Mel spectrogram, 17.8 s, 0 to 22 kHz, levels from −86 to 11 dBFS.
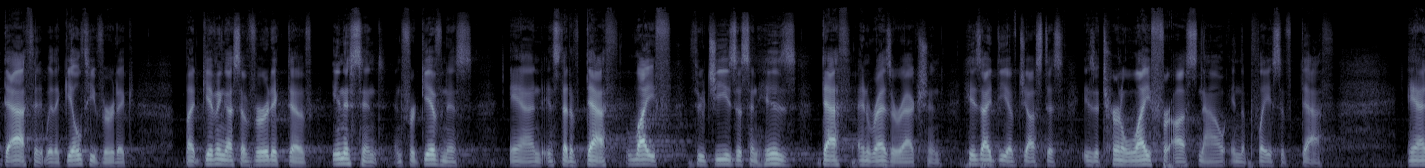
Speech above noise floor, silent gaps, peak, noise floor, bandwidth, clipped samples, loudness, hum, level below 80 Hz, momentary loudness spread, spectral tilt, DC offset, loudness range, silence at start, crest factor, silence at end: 30 dB; none; -4 dBFS; -58 dBFS; 18 kHz; under 0.1%; -28 LUFS; none; -62 dBFS; 15 LU; -4 dB/octave; under 0.1%; 3 LU; 0 s; 24 dB; 0 s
